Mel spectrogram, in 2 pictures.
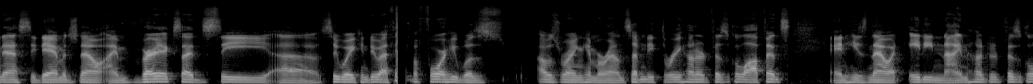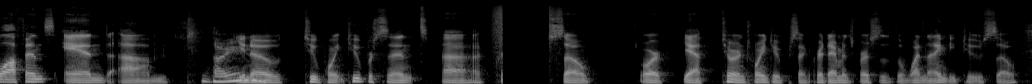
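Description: At 3.95 s, after "he can do I", a wireless microphone squelch dropout cuts the speech for about 89 ms. At 15.21 s, after "percent uh", a longer one mutes about 470 ms. Each time the radio signal faded and the receiver's squelch muted the output.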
